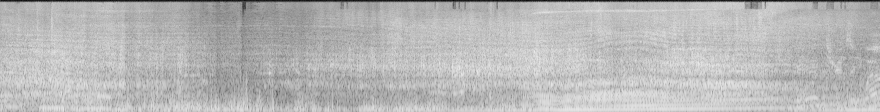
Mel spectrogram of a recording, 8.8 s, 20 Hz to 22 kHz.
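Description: A 2021 Hyundai Veloster N DCT or Honda Civic Type R accelerates hard out of an autocross corner on a track, its engine note climbing in rising harmonic sweeps, loud and close, with a voice talking over it.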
